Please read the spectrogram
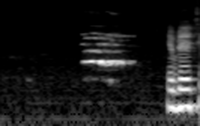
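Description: A short high-pitched animal call about a second in, then a person's voice starting near the end.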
